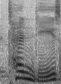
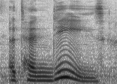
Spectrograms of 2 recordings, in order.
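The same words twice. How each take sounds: First: The stress falls before the last syllable. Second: The stress falls on the last syllable. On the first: The speaker calls it wrong. "So it's not attendees" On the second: The speaker calls it right. "the stress normally goes onto those two E's"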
